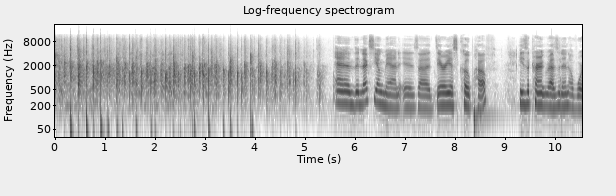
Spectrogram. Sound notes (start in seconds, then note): 2.2 applause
